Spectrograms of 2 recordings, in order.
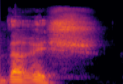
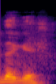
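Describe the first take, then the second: First: The middle consonant is a throaty r-like sound. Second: The middle consonant is a hard g sound. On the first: The speaker calls it right. "on dit le Daresh" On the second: The speaker calls it wrong. "on ne dit pas le Dagesh"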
